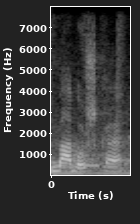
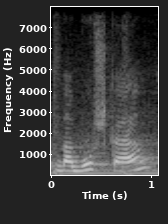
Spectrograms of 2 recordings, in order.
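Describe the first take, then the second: First: The word is said in a native Russian way. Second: The word is said in a foreign, English-style way. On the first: The speaker calls it right. "like you say babushka" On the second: The speaker calls it wrong. "lots of uh, foreigners pronounce it babushka. We don't say that in Russian"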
